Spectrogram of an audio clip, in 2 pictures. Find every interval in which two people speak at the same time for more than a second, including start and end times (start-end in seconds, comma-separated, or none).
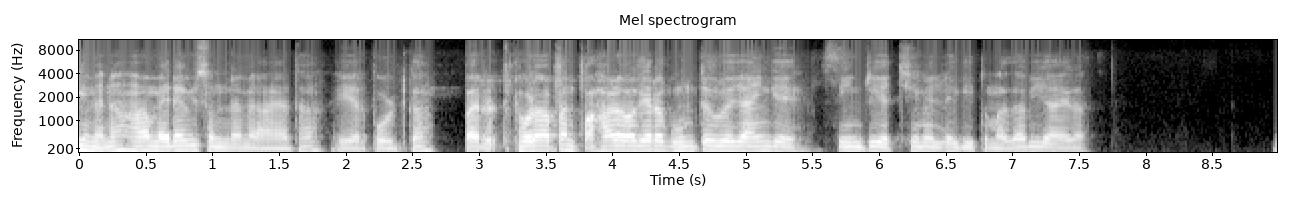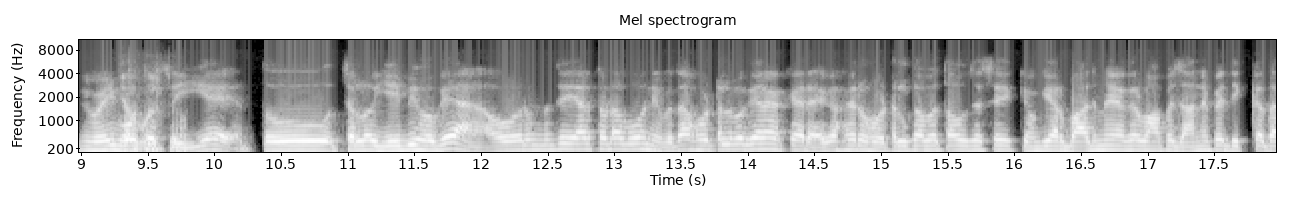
none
